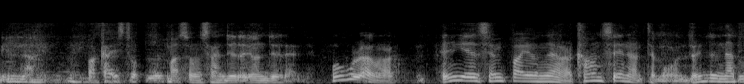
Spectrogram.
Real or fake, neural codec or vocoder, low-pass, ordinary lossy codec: fake; codec, 16 kHz, 1.1 kbps, Voila-Tokenizer; 7.2 kHz; none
